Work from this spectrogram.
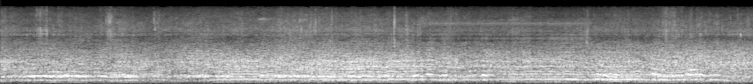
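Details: Hornet feeding on a honeybee at the hive's flight entrance, with a dense, unbroken insect drone of several stacked humming tones that rise and fall gently and brief sharp ticks throughout.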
